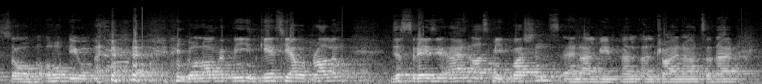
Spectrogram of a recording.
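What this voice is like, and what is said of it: Strong Indian accent. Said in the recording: “I've got a terrible Indian accent”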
